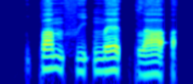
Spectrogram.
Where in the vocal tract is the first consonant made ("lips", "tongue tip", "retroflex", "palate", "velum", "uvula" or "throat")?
lips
